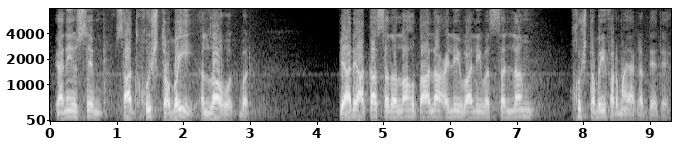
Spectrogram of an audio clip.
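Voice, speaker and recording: A man with a Pakistani Urdu accent, a religious scholar giving earnest, conversational marital advice, full of pious phrases and rhetorical questions. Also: mid-range voice.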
